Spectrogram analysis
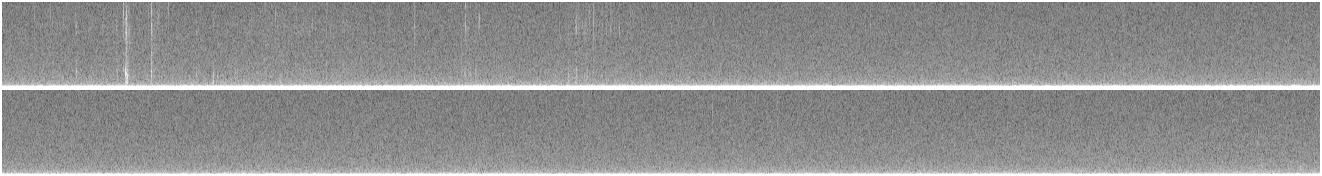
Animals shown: forest ambience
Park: Hubbard Brook Experimental Forest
